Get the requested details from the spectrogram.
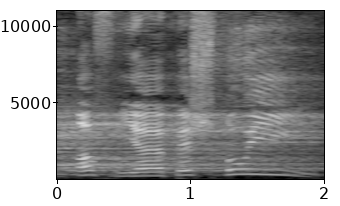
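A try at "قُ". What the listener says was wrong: এখানে কু, ঠোঁট গোল করতে হবে, ঠোঁট রাউন্ড করতে হবে, গোল একদম সামনের দিকে ঠোঁটটা নিয়ে আসতে হবে।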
